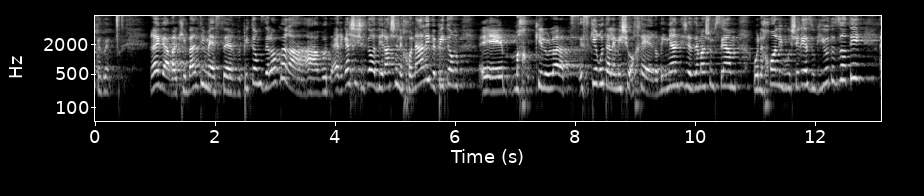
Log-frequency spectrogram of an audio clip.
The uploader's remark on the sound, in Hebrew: וב1.9 עשינו הקלטת לייב, בבית חנה בתל אביב והקלטנו יחד את פרק השנה.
